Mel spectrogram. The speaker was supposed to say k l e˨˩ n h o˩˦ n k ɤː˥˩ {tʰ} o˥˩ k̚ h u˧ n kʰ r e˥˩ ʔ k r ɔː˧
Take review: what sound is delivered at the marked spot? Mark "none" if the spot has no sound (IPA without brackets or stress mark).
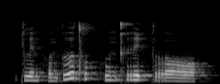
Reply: tʰ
